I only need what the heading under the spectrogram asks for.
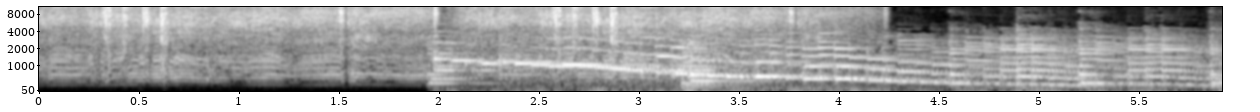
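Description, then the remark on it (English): Flies buzz steadily, a wavering high-pitched drone that shifts and glides downward in pitch as the insects move, with a denser, fuller buzz joining partway through. “Wouldn't it be wonderful if your horse could enjoy a zone of repellency from pesky flies?”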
